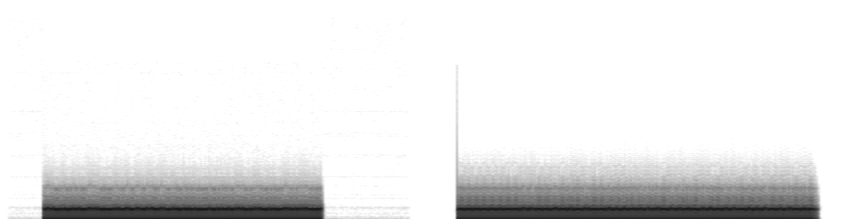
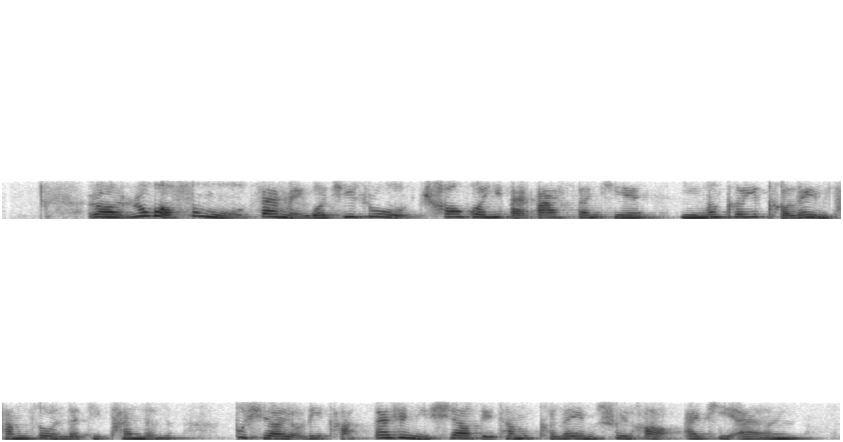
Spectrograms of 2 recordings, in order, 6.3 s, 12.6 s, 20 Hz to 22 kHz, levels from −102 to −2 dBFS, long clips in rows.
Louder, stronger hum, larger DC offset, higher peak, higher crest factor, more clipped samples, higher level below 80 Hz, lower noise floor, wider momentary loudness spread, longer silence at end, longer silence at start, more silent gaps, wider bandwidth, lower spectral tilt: first, -13 LUFS vs -29 LUFS; neither; neither; first, -4 dBFS vs -10 dBFS; second, 10 dB vs 18 dB; neither; first, -52 dBFS vs -66 dBFS; first, -82 dBFS vs -56 dBFS; second, 3 LU vs 9 LU; about the same, 0.15 s vs 0.2 s; second, 0.3 s vs 0.65 s; first, 3.05-3.40 s vs none; second, 3.6 kHz vs 4 kHz; first, -12.5 dB/octave vs -5.5 dB/octave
